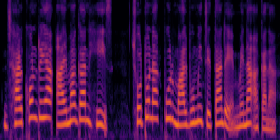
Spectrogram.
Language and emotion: Santali, neutral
